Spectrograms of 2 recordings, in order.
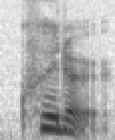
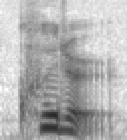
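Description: First: The middle t is flapped, like a soft d. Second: The same.

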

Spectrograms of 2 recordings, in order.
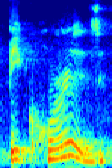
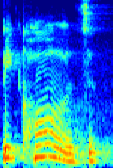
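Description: First: The word ends with an r-colored curl. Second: The word ends without an r-colored curl. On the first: The speaker calls it wrong. "很多中国学生会发成because，也是不对的" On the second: The speaker calls it right. "还有一个单词叫做because"

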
